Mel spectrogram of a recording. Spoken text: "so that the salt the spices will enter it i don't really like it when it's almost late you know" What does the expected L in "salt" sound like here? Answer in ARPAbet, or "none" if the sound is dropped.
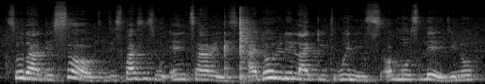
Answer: L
